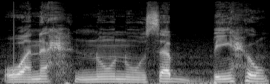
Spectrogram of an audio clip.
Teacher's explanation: ہا کو باریک، تمام الفاظ کو باریک پڑھیں گے ، باپ دبا کے پڑھیں گے کیونکہ اس پہ شد ہے،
